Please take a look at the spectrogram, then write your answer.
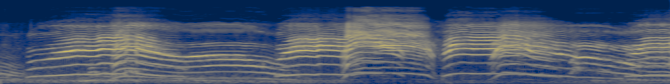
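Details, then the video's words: Two cats squaring off as a visiting cat arrives, a continuous duel of loud, quavering caterwauls that swell and bend in pitch, one voice overlapping another with harsh peaks. "Kucing Berantem!! Kedatangan Tamu, KucingKu Langsung Pasang Badan dan Adu Mulut"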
